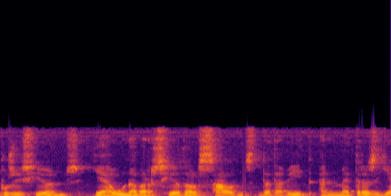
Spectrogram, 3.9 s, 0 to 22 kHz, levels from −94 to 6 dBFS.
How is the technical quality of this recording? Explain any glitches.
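One glitch stands out: a packet loss on an ADPCM call, heard in the speech at 2.44 to 2.51 s, just after "ha una versió dels". About 20 ms of audio, roughly one packet, drops out as an abrupt silent gap. Because ADPCM sends only differences from a running prediction, the decoder's predictor and step size drift out of sync with the sender's during the gap. The speech then resumes slightly distorted, and this clears within a few tens of milliseconds. The underlying G.722 wideband coding at 64 kbit/s keeps the speech clear up to 7 kHz, with at most faint upper-band hiss.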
